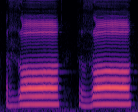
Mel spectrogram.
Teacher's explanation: زبان کی نوک اور مقابل کے تالو سے ادا ہوتا ہے۔ بالکل یعنی مسوڑے ہیں، جیسے لام ہم نے پڑھا ہے اسی جگہ سے را پڑھنا ہے، لیکن لام کے مخرج سے تھوڑا پیچھے کی جانب ہوگا، وہ زبان کی نوک کو ہمیں لگانا ہوگا، اور یہ سامنے والے جو 2 دانت ہیں نا، ان کے مسوڑوں سے لگتا ہے، را را۔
